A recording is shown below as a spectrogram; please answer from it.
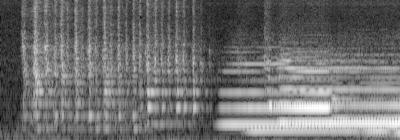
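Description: A small mixed ensemble of flutes, clarinet and bowed cello playing together: first a soft, fast fluttering pattern, then about two seconds in they swell into a louder chord of long held notes.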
